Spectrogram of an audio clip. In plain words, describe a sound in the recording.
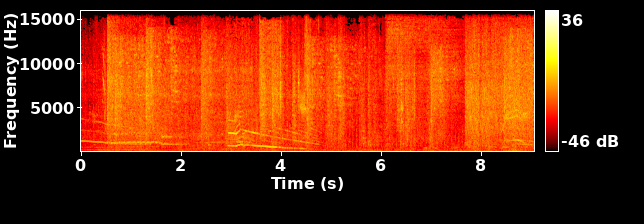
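A car engine roars as tyres skid.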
